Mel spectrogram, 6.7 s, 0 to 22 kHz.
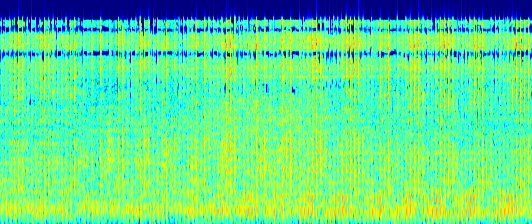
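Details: Barford cement mixer with Villiers 10 petrol engine, no choke: steady even single-cylinder chuffing about three beats a second, no misses or knocks; starts easily though compression not excellent; healthy normal running.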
